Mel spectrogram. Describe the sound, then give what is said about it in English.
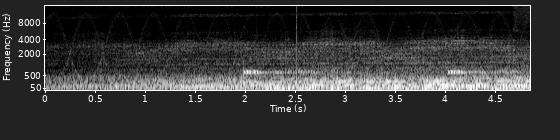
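A deep, steady rumble with low droning tones builds slightly in loudness as a spaceship powers up and takes off from Earth, with no voices present. “What is that loud noise? Oh, uh, we are taking off.”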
